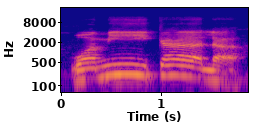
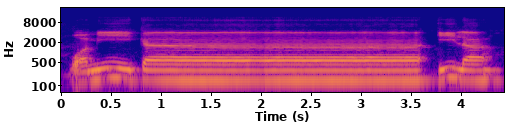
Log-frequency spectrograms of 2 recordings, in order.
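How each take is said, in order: First: Said plainly with no glottal stop or long vowel. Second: A long vowel and a glottal stop before the end.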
